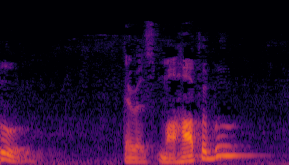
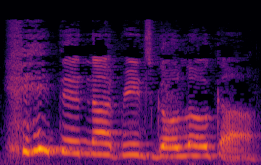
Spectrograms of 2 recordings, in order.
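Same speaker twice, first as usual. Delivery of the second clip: high, slow mock crying; high mock lament at the funeral; mock weepy wail; 11 semitones higher, slower than usual. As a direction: wail it out in a hammed-up way. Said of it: "So she's saying".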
